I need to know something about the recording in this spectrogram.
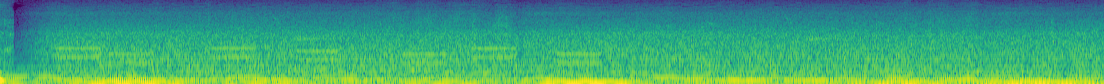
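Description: Keypad tones of a Nokia mobile phone as a number is dialled: a run of short two-note beeps, a few a second, through the first half or so. Under them is a low rumble that swells and fades.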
